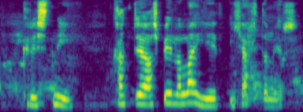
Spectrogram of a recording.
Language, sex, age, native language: Icelandic, female, 13, Icelandic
